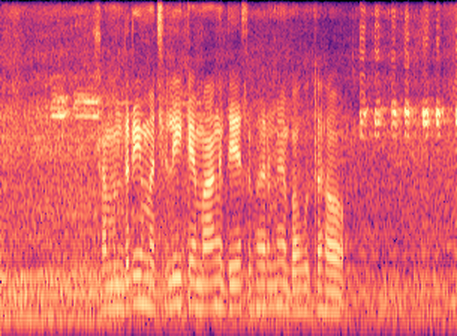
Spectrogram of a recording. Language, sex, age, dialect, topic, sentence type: Bhojpuri, male, 18-24, Western, agriculture, statement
